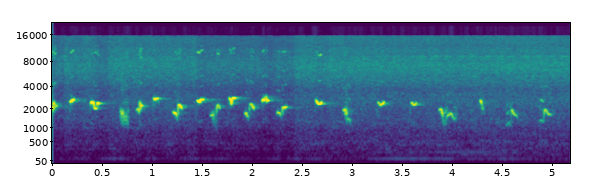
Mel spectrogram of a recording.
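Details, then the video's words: Sooty-headed bulbul giving a rapid run of short, bright whistled notes, rising and falling chirps delivered about four per second in a continuous chattering burst, with faint low background hum. "ROPELAN BURUNG TRUCUKAN❗❗❗SUARA ROPEL TRUCUKAN"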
